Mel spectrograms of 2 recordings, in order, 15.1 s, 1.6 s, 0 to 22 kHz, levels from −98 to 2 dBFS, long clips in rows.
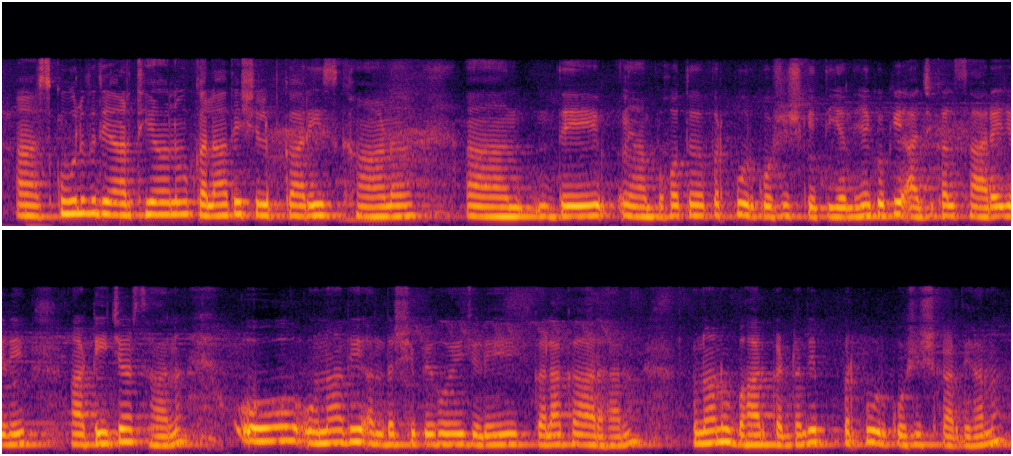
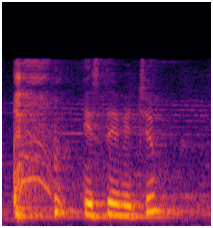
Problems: constant background noise, background conversations at intervals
